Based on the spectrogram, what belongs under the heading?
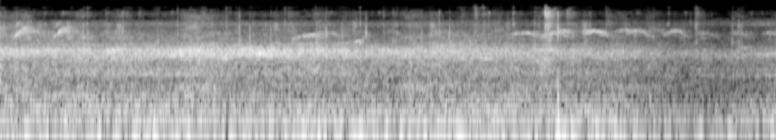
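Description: Wild mountain birds chirping in quick runs of short repeated notes, clearest about four seconds in, over a steady outdoor hiss.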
